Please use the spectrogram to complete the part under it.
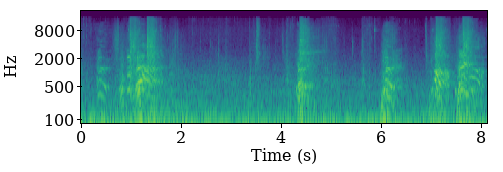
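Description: Metal weapons clang and thud as they strike in a fight.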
